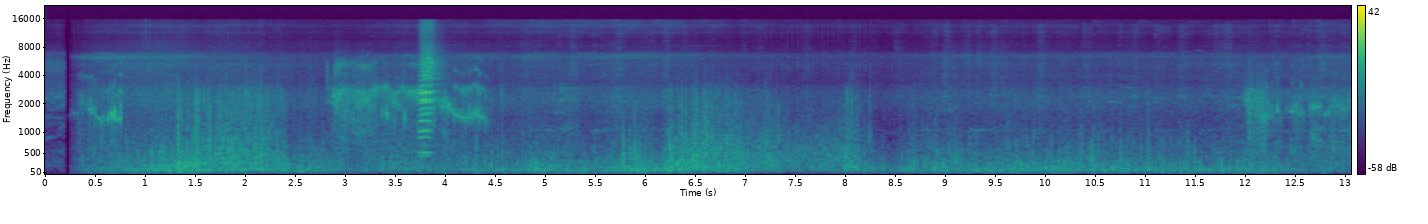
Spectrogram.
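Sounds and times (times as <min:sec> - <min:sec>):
car engine and road noise: 0:00.0 - 0:13.0
wind rushing over microphone: 0:00.3 - 0:13.0.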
